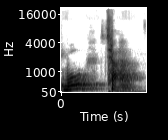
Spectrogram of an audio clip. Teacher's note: in the British English, the T is pronounced as normal T, water. Unlike the American English, they pronounce it as water.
